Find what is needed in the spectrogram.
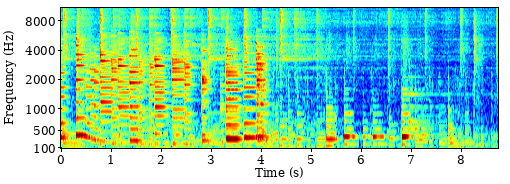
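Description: Jazz piano solo on a Yamaha digital stage piano, quick runs of notes over a plucked upright double bass. About halfway through, the piano line grows sparser and the bass stands out more.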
